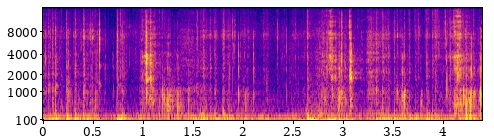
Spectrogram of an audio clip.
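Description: A metal blade shaves flakes off the surface of a solid, oval, pink-red bar of dry soap held in the hand. The result is a steady run of crisp, crackly scraping and crinkling with bright, high edges over a low background rumble.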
